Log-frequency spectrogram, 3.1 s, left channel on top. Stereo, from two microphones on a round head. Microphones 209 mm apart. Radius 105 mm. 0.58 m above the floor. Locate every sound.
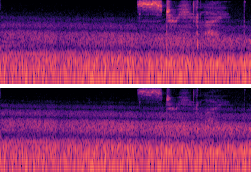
0.0 s a helicopter: 20° right (ahead or behind); by 3.2 s 35° right (ahead or behind)
1.7 s whispering: 50° left (ahead or behind)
